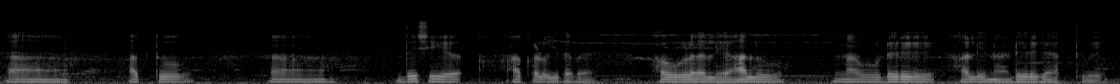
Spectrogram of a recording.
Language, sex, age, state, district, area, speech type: Kannada, male, 45-60, Karnataka, Bangalore Urban, rural, spontaneous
